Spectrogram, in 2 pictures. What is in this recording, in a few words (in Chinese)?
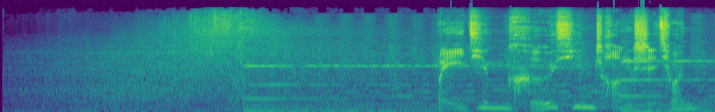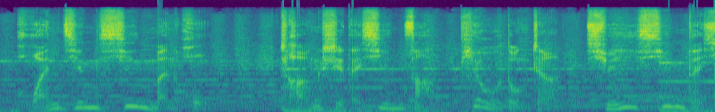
男,城市,宣传片,浑厚,坚定,自信,憧憬,未来; 金燕SOHO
